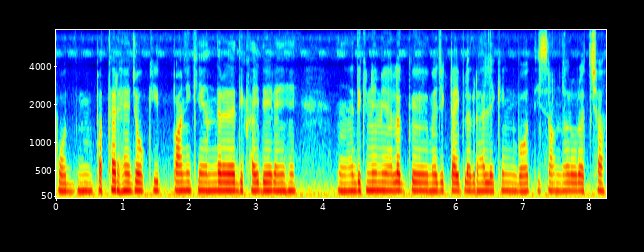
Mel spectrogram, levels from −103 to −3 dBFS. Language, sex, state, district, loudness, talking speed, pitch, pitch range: Hindi, male, Rajasthan, Bikaner, -18 LUFS, 190 wpm, 145 Hz, 145-150 Hz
